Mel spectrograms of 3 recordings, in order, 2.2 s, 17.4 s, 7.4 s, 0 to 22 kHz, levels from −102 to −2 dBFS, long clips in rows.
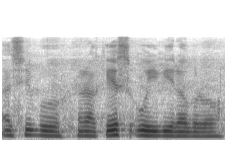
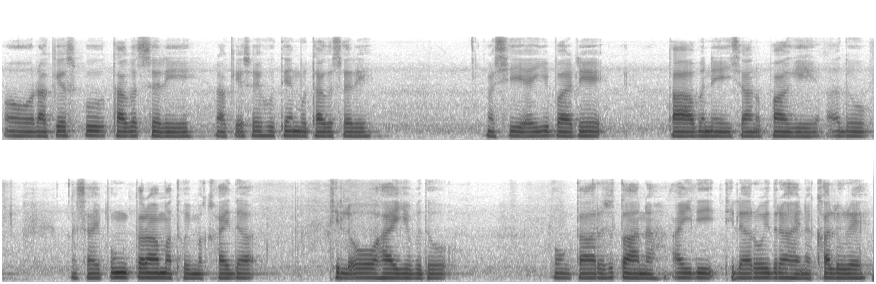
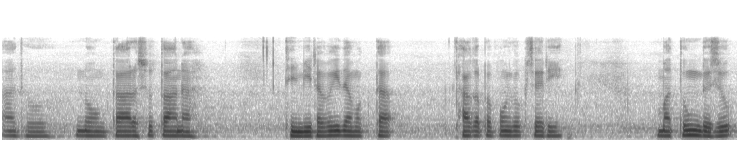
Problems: background sounds at intervals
